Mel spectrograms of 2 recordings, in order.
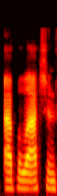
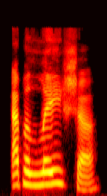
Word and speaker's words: Appalachia: epigraph by Sharon mccrum Appalachia is the pronunciation of condescension the pronunciation of the imperialists the people who do not want to be associated with the place and the pronunciation Appalachia means that you are on the side that we trust so here's my poem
